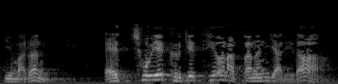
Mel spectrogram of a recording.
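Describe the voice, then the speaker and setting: A man preaching a sermon as pastor in a church, leading the congregation to repeat after him and rising from quiet talk to loud, impassioned shouts. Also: fairly high pitch, sing-song, moderate pace, muffled recording. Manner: leads the congregation in call-and-repeat. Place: church sanctuary.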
